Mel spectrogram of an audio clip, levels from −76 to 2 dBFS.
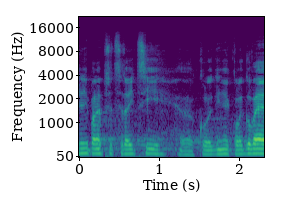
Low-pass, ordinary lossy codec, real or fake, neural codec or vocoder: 14.4 kHz; AAC, 64 kbps; real; none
